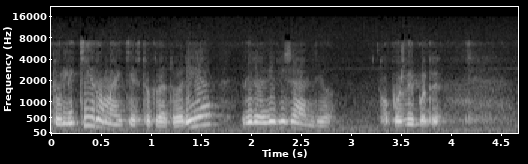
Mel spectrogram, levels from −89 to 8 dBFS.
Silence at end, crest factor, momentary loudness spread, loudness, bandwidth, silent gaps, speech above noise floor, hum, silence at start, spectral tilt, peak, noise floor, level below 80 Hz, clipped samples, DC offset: 0.15 s; 14 dB; 15 LU; -17 LUFS; 8.6 kHz; none; 21 dB; none; 0 s; -6 dB/octave; -4 dBFS; -37 dBFS; -54 dBFS; under 0.1%; under 0.1%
